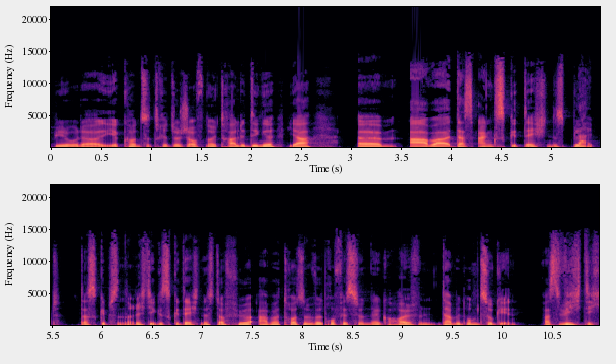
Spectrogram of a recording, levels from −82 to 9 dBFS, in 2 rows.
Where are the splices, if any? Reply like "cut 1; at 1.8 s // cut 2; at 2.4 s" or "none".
cut 1; at 2.3 s // cut 2; at 3.5 s // cut 3; at 8.2 s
